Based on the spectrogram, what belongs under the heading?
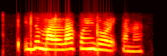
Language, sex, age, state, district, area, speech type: Santali, female, 18-30, West Bengal, Uttar Dinajpur, rural, conversation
